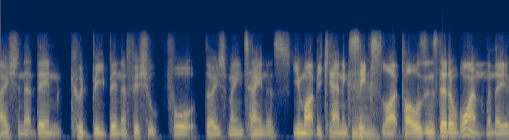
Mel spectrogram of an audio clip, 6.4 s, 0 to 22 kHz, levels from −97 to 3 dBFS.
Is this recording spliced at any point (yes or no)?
no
